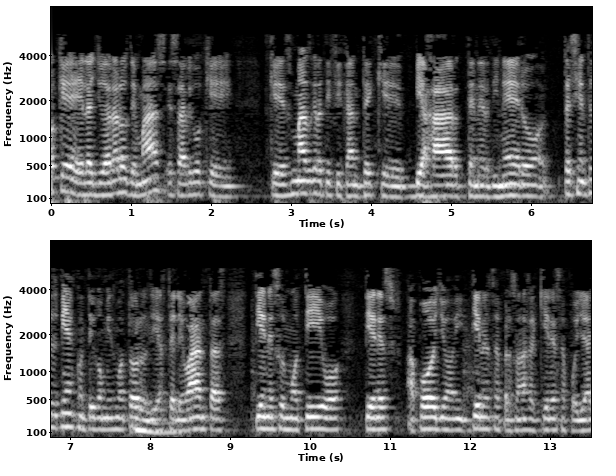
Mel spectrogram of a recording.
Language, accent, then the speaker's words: Spanish; Colombia; Bueno, yo soy de Colombia, sí, tengo 22 años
